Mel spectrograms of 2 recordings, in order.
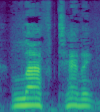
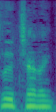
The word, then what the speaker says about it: lieutenant: It's either federally for the governor general of Canada or it's proincially left tenant governor. But it is lieutenant governor. We use the old UK pronunciation that isn't even in the spelling.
